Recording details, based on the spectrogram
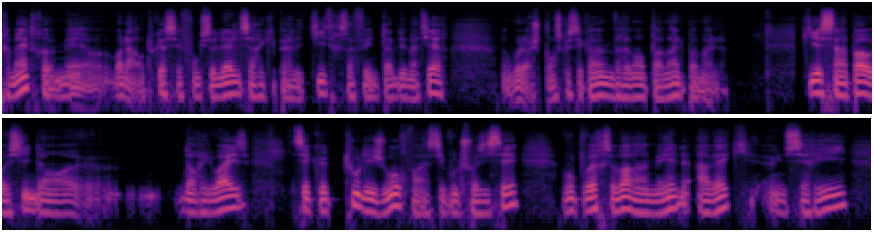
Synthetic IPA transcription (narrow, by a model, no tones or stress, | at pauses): ʁmɛt̪χmɛ̰ø̰vwa̰la̰ɑ̰̃t̪u̥kasɛfɔ̃ksjɔnɛlsaʁekʲy̥pɛʁlet̪ʰit̪χsafɛynt̪abld̪emat̪ʰjɛːʁd̪̥ɔ̰̃kvwalʔa̰ʒ̥əpɑ̃skəsɛkɑ̃mɛmvʁɛmɑ̃pamalpa̰ma̰l | sə̥kʲiɛsɛ̃paosid̪ɑ̃ø̰ | d̪ɑ̃ʁilwajz | sɛkət̪ʰuleʒuːʁɑ̃fɛ̰̃sivuləʃwazisevupuveʁəsəvwaʁɛ̃melavɛky̰nseʁi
